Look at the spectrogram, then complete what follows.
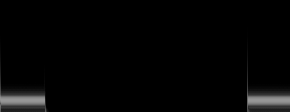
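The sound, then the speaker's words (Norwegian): Ringback tone of an outgoing phone call to Petter Skjerven: a steady, pure mid-pitched beep sounds, falls silent for about two seconds, then starts again. No voices. “Petter Skjerven er en gromming, og nå skal vi ringe han.”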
